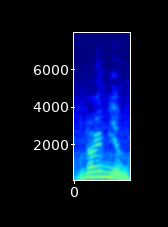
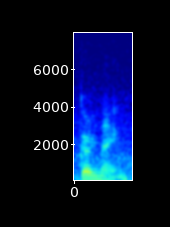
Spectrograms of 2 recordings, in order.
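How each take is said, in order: First: The first G is silent. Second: The first G is clearly pronounced. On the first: The speaker calls it wrong. "in my head, I was saying gnome, gnomium because... gnome has got like a silent G" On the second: The speaker calls it right. "that's not right. So I'll try to remember no, go name"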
